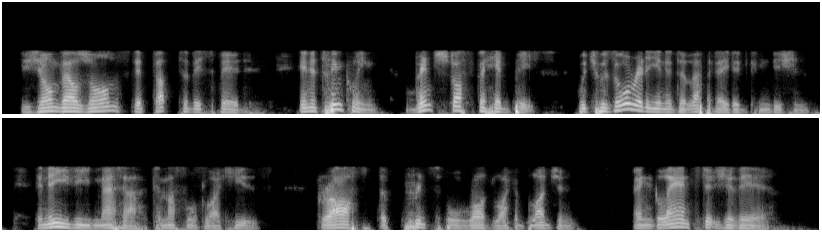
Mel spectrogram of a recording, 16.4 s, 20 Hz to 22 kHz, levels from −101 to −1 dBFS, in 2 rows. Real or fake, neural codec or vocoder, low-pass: fake; codec, 44.1 kHz, 2.6 kbps, SNAC; 3.6 kHz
